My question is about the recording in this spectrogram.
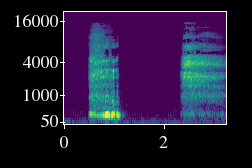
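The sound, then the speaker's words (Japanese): Two heavy breaths with a pause between: first a short, partly voiced exhale like a sigh, then a longer airy breath from someone out of breath and tired. No speech. “息切れしてるけど疲れちゃった？”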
